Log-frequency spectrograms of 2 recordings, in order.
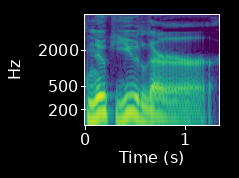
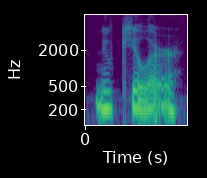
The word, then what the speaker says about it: nuclear: one for that one our friend Bill said nuclear that people pronounce nucular nuclear nuclear I might say nuclear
